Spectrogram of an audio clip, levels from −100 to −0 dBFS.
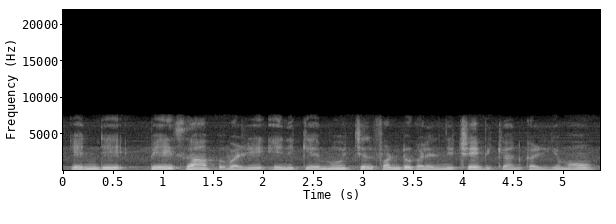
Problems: constant background noise, low volume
